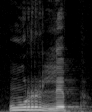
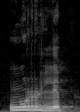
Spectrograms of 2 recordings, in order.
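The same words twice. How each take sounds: No difference in how they are said.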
